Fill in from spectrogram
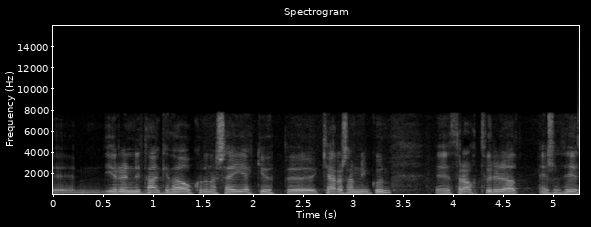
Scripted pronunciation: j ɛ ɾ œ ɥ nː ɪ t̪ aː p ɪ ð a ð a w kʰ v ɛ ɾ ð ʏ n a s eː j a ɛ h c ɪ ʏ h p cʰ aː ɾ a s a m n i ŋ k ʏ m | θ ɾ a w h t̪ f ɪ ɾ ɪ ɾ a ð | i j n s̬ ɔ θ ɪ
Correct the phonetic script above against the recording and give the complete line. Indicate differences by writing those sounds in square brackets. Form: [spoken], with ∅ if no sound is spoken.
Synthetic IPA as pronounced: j ɛ ɾ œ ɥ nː ɪ [t̪ʰ] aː [c] ɪ [θ] a ð a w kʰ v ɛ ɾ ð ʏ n a s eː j a ɛ h c ɪ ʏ h p cʰ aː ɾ a s a m n i ŋ k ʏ m | θ ɾ a w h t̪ f ɪ ɾ ɪ ɾ a ð | [e] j n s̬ ɔ θ ɪ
